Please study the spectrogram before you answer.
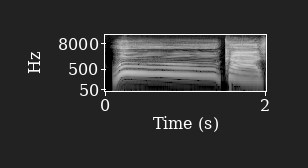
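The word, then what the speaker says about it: Łukasz: Woo, Kaj. That's right. You pronounce it Woo, Kaj Pulowski just updated us that we've got this new surge protection that's out.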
